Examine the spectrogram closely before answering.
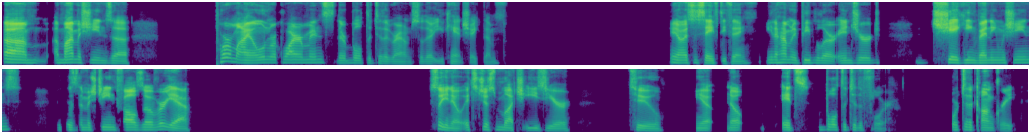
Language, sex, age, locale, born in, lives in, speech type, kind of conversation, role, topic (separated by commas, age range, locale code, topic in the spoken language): English, male, 30-34, en-US, United States, United States, conversation, podcast, host, What helps you maintain a healthy balance between your job and your personal life?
